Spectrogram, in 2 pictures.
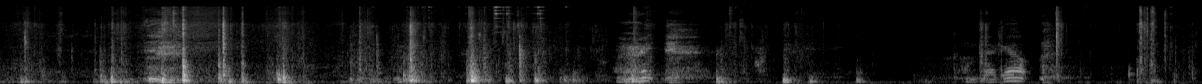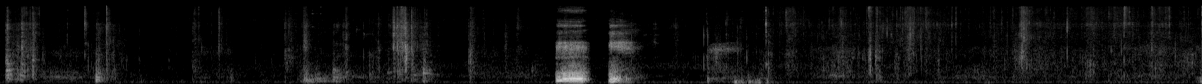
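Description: Irregular knocks, creaks and scuffs of someone climbing down through a derelict wooden building and stepping over loose boards and debris, with one louder short sound about three-quarters of the way through.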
